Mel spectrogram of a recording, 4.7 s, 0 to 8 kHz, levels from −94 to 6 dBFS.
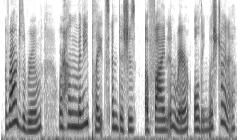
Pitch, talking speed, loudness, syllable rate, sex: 260 Hz, 200 wpm, -19 LUFS, 5.8 syllables/s, female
